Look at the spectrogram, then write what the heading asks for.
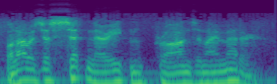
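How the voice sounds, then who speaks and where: A man's voice: fairly low pitch, steady tone, a little hiss or hum, natural voice. An actor playing a nervous, evasive young man who has come to confess a murder in a 1950s radio drama. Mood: uneasy. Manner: halting, insistent, repeats himself. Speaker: murder suspect. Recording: dull old radio broadcast recording.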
